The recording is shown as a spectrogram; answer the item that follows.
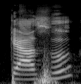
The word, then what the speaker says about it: castle: Um, for example, castle, the T is silent.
